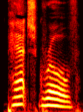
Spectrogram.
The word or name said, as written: Patch Grove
